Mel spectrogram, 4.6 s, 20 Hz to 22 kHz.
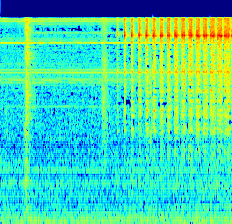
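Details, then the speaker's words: Mopar 360 small-block cylinder bore on a Comec boring machine, finish pass after straight roughing bore true to crank: cutter settles into even rasping rhythm about three strokes a second; clean finish bore. "And you can hear it sounds very even. So we established a straight bore in our roughing operation."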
